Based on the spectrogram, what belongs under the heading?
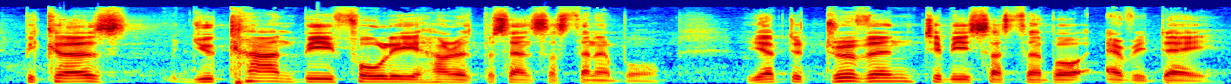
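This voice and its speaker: At a trade fair seminar stage, a man who founded a company gives a live business presentation. With ties to Vietnam and New Zealand, he speaks in a mid-range voice using informal, simple non-native English, and ambient background noise is noticeable in the recording.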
